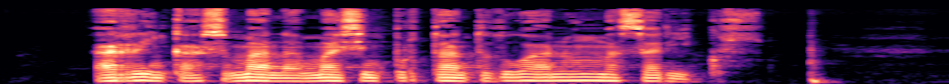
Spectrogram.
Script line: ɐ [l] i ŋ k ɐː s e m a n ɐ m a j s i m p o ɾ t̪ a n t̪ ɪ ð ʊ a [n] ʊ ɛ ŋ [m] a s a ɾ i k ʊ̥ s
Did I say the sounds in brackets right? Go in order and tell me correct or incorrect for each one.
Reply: incorrect: r, correct, correct

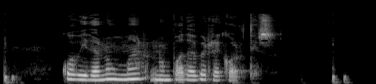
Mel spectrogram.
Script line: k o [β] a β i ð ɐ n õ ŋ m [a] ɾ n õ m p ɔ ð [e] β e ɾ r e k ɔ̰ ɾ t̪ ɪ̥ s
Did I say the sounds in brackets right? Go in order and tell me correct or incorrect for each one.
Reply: incorrect: none, correct, incorrect: a

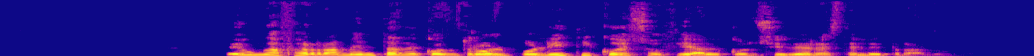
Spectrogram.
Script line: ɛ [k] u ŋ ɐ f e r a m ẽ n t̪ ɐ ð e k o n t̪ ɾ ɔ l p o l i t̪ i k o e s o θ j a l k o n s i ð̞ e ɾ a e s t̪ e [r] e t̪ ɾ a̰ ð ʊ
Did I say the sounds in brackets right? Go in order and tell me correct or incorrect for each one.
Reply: incorrect: none, incorrect: l

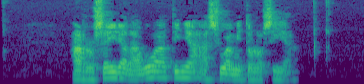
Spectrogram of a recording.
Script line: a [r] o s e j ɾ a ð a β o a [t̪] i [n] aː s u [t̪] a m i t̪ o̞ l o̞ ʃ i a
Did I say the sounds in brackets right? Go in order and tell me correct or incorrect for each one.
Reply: correct, correct, incorrect: ɲ, incorrect: none

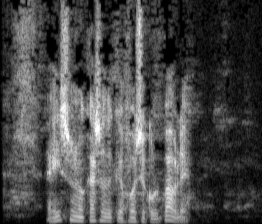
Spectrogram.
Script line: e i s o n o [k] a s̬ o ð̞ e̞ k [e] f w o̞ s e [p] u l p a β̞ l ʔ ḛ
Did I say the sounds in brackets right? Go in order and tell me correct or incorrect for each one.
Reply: correct, correct, incorrect: k

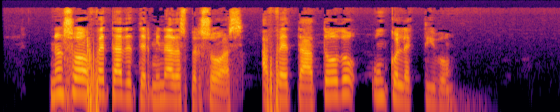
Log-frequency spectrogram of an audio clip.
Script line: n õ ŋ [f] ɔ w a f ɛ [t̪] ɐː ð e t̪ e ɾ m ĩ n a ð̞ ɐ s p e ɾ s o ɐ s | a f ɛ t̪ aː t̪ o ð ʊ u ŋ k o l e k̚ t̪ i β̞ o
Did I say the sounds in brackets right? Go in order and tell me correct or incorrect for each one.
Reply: incorrect: s, correct

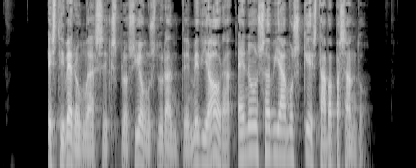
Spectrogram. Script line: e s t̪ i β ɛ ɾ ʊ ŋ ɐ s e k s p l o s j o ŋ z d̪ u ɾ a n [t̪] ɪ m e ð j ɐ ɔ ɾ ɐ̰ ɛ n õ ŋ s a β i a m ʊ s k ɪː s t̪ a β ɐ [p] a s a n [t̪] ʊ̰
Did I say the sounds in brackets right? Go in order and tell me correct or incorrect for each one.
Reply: correct, correct, incorrect: d̪

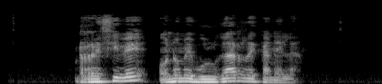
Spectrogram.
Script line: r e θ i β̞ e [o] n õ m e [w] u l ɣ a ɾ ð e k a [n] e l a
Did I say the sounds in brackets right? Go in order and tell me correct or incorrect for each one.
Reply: correct, incorrect: β, correct

